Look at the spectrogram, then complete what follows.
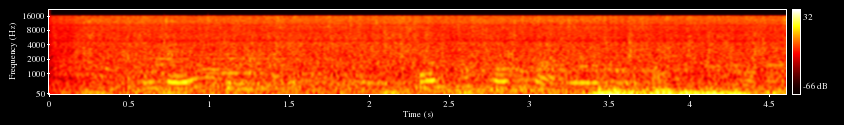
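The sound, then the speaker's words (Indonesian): Steady hiss of rain falling outside in cold weather, an even wash of noise that continues throughout while people talk over it. “Ini tuh by the way di sini tuh lagi hujan. Lagi dingin gitu.”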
